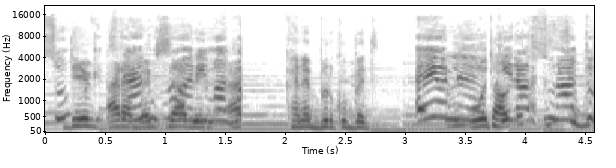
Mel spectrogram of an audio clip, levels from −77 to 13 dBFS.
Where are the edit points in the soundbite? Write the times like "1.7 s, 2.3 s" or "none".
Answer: 1.6 s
